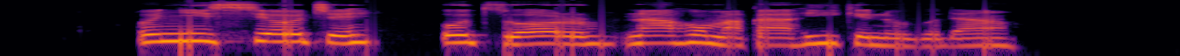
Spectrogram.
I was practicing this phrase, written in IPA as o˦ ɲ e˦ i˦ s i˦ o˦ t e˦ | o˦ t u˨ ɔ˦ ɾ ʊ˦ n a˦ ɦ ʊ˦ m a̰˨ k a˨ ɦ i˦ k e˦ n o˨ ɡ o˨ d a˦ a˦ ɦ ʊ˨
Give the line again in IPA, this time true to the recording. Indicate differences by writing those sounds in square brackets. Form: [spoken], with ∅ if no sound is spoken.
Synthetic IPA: o˦ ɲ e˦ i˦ s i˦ o˦ [t͡ʃ] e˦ | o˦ t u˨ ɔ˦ ɾ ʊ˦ n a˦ ɦ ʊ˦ m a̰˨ k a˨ ɦ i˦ k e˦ n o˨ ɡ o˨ d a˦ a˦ ɦ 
